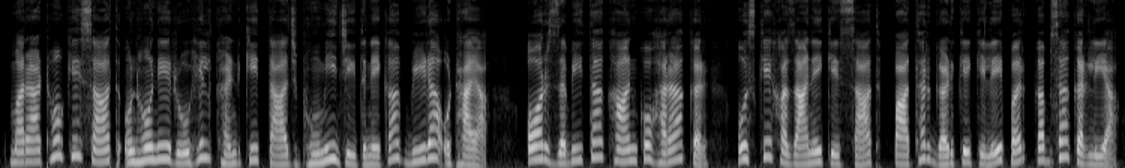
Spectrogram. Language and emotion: Hindi, neutral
